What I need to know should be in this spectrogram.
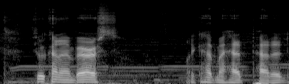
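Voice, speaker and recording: Low-voiced man reading a visual novel aloud. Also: fairly even intonation, brisk, a bit bright. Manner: stumbles over words while reading, breaks off to comment. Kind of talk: casual game playthrough, reading story text aloud with offhand comments. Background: game music and sound effects.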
